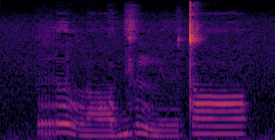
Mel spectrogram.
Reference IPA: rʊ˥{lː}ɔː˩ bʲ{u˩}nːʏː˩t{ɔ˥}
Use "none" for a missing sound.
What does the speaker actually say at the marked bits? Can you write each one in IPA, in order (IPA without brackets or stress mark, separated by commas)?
lː, u˥, ɔː˥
